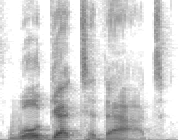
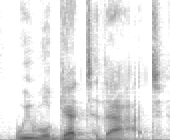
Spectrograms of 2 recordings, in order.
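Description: First: Slow, louder "we'll get to that"; emphatic aside. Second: "we will get to that" with "will" uncontracted; measured repeat. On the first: Host breaking off the plot summary for listeners, emphatic. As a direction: stretch out "we'll get to that" firmly. Aside promising to explain later. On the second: Host promising listeners an explanation later, measured. Same aside repeated more evenly. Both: Real, not acted.

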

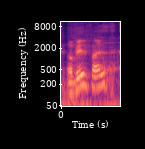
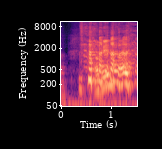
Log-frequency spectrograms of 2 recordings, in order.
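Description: First: Said in the usual way. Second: Much higher, louder and slow, laughing through it. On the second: Real, not acted. Retelling the odd casting story, laughing. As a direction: dissolve into laughter on the words.

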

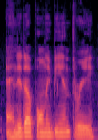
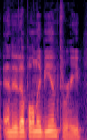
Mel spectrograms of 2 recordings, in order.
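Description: First: Hiccuping mid-sentence; words broken by a hiccup. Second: Said in the usual way. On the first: Real, not acted. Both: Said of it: "got the hiccups".

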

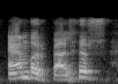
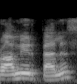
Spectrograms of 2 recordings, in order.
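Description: First: "Amber" said like the English colour word, with the b sounded; "Amber" with a clear m-b in the middle; anglicised mispronunciation. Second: "Amer" said AH-mair, with no b; "Amer" with a plain m and an open second syllable; correct local pronunciation. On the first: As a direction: say "Amber Palace" as spelled, AM-ber. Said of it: "very incorrect way of pronouncing it". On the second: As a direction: say "Amer Palace" the Indian way, AH-mair. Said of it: "but it's pronounced as". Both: Shown as a demonstration.

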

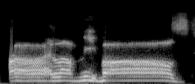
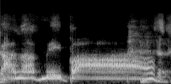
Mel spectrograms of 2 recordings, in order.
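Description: First: Much higher, slow, drawn-out cry of delight; fired-up excitement. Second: Lower, slow, savoring murmur of "I love meatballs"; hunched over the plate. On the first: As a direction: gush over the meatballs like a kid. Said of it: "I was so fired up about these meatballs". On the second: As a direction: relish each word while leaning over the food. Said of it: "legit down over the plate". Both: Retold or imitated.

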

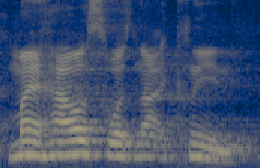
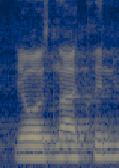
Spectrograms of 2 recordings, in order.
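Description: First: Each word slowed and pressed, louder; slow emphatic admission. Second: Said in the usual way. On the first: Real, not acted. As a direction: spell it out slowly, word by word. Admitting his past, slowly.

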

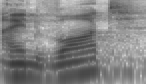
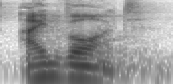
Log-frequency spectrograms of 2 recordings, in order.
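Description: First: Said in the usual way. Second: „Ein“ deutlich betont, „Wort“ fällt ab; Betonung auf EIN. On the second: Shown as a demonstration. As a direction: das Wort „Ein“ hervorheben. (Nachdruck auf „Ein“) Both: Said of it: "Und die Betonung liegt auch auf ein Wort".

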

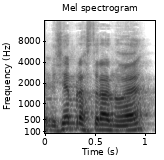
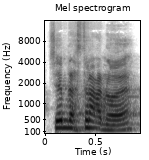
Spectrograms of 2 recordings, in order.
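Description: First: Said in the usual way. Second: Italian with imitated Swedish accent, a little higher and louder; put-on Swedish accent, raised pitch; Ibra. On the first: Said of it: "pero si le digo como lo dice Ibra". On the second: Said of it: "si le digo como lo dice Ibra".

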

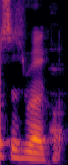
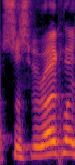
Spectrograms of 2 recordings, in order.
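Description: First: The answer, lower and softer; soft echo. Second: The call, said plainly and full; leader's call. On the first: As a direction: repeat it back quietly. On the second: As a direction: start the verse. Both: Shown as a demonstration. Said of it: "they repeat".

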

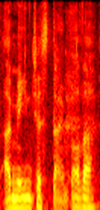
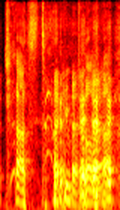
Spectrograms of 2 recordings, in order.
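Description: First: Said in the usual way. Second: Slow, laughing dismissal, pitched up. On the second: Real, not acted. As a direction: laugh it out slowly. Repeats while laughing.

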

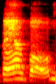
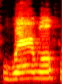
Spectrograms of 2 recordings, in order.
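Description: First: "werewolf" with a German V; German-accented "werewolf". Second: Said in the usual way. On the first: Shown as a demonstration. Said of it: "It's literally just werewolf with a German accent". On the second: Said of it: "werewolf with a German accent".

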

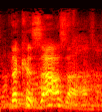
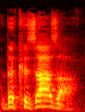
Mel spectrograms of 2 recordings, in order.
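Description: First: "Kazaza" drawn out slowly with a hooting ring; said with some hoot. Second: Said in the usual way. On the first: Shown as a demonstration. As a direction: hoot the word "Kazaza" long and slow. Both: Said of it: "you gotta say it with the, some hoot".

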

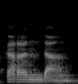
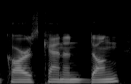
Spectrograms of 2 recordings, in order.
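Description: First: Karandang with a clear rolled-ish r and open final a; correct pronunciation. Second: Cars Canandong drawn out slowly with a rising question; unsure pronunciation. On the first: Shown as a demonstration. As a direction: say Karandang crisply as the native name. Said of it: "can you say it at least one time". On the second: Real, not acted. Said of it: "I feel like I'm pronouncing that wr".

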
